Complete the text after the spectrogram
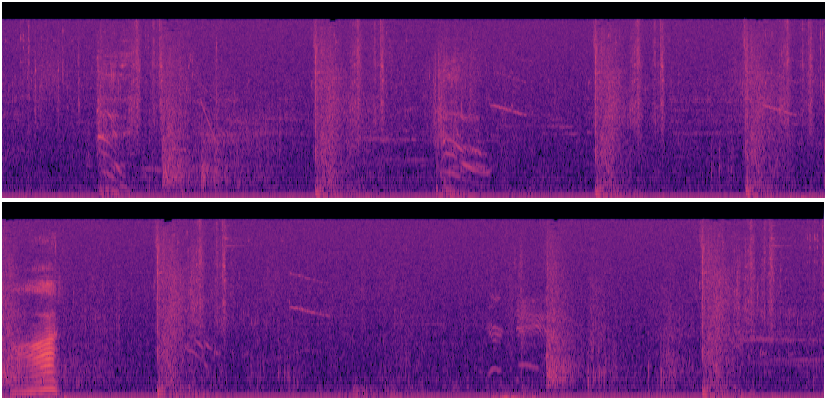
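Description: Gunshots ring out one after another, with a short echo after each.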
